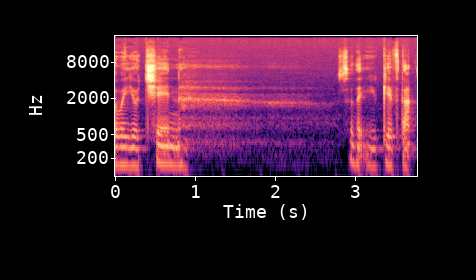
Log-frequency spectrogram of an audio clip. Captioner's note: exhales deeply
